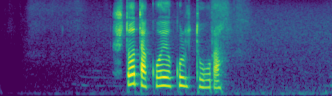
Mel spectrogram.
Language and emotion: Russian, neutral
